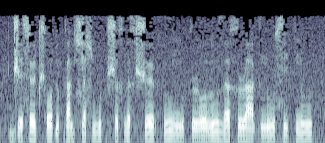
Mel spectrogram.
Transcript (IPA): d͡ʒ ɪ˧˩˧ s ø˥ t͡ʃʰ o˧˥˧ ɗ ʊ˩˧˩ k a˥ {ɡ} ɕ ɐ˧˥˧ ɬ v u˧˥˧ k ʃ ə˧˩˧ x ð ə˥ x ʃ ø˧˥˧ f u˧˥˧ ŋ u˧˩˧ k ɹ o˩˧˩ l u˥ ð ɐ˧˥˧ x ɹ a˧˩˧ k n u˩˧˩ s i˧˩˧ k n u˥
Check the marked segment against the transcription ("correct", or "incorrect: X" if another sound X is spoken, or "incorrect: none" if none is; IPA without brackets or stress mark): correct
